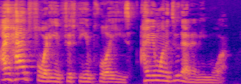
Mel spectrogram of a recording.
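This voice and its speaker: A man's somewhat breathy, medium-pitched voice at a moderate pace, with very wide pitch swings. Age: 60s. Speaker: franchise owner, former family business owner. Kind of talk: interview podcast.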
